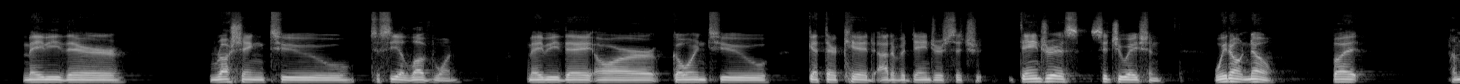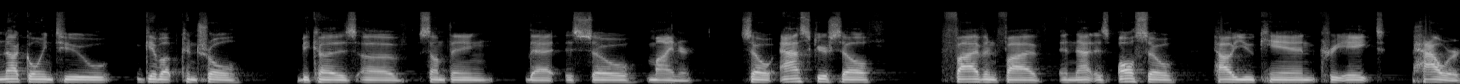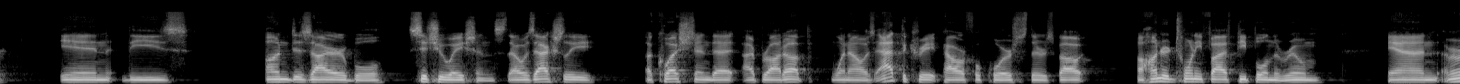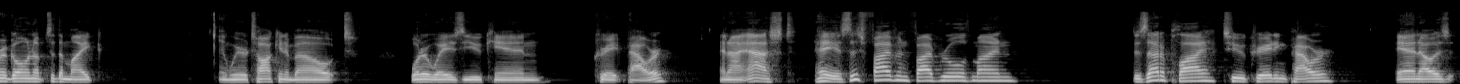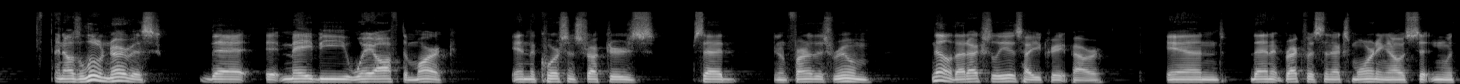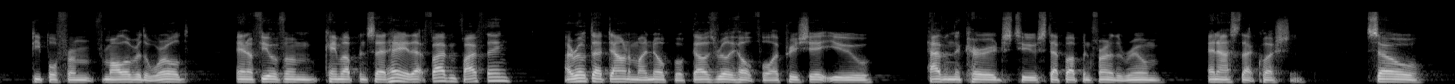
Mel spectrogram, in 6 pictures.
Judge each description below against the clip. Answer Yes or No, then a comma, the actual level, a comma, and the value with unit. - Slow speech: No, average, 155 wpm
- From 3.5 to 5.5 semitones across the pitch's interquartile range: No, average, 2.8 semitones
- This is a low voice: Yes, low, 110 Hz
